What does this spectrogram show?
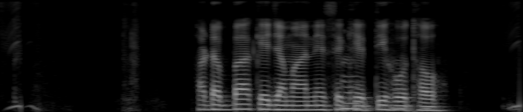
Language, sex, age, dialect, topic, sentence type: Bhojpuri, male, <18, Western, agriculture, statement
